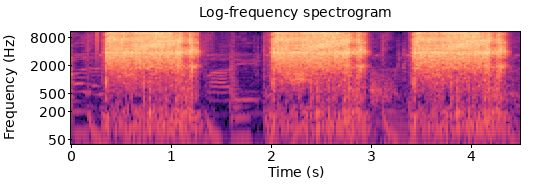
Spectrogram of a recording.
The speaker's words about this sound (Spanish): Es una cinta de medir.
